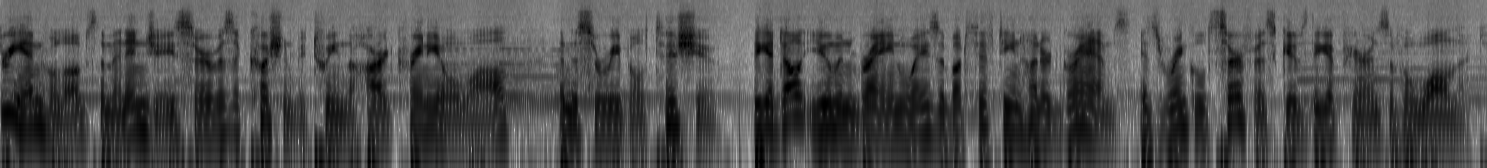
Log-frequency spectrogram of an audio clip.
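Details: Adult male narrator; Normal speech.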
